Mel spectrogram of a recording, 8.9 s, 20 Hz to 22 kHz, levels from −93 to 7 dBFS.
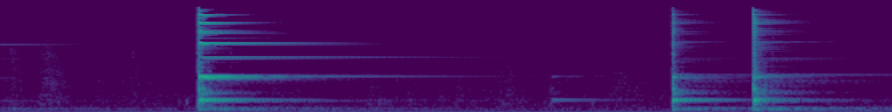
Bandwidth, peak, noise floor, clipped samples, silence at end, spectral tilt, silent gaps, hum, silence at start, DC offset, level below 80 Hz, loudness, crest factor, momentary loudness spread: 15.5 kHz; -14 dBFS; -81 dBFS; under 0.1%; 1.1 s; 0 dB/octave; none; none; 1.95 s; under 0.1%; -84 dBFS; -34 LUFS; 32 dB; 26 LU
